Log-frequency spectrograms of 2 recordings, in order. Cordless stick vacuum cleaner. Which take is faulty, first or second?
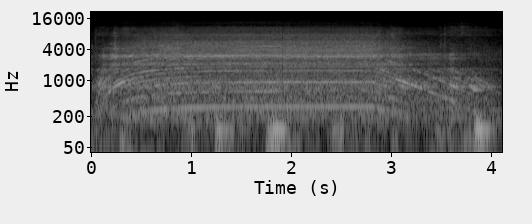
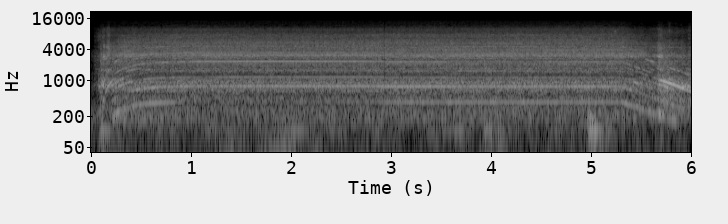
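first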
